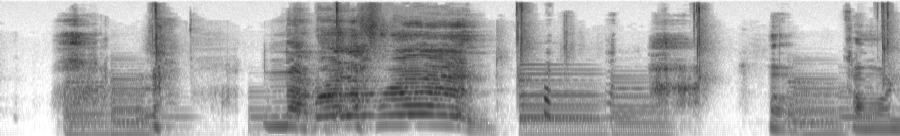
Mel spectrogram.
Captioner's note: light playful music; chuckle; laughs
